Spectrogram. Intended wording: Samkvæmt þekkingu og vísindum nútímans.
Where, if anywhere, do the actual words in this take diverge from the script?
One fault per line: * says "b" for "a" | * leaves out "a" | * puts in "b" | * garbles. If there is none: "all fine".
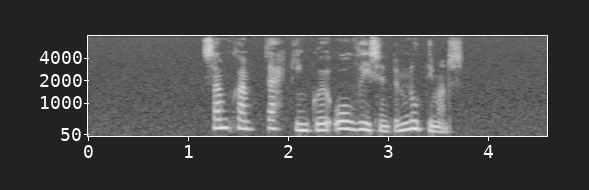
all fine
